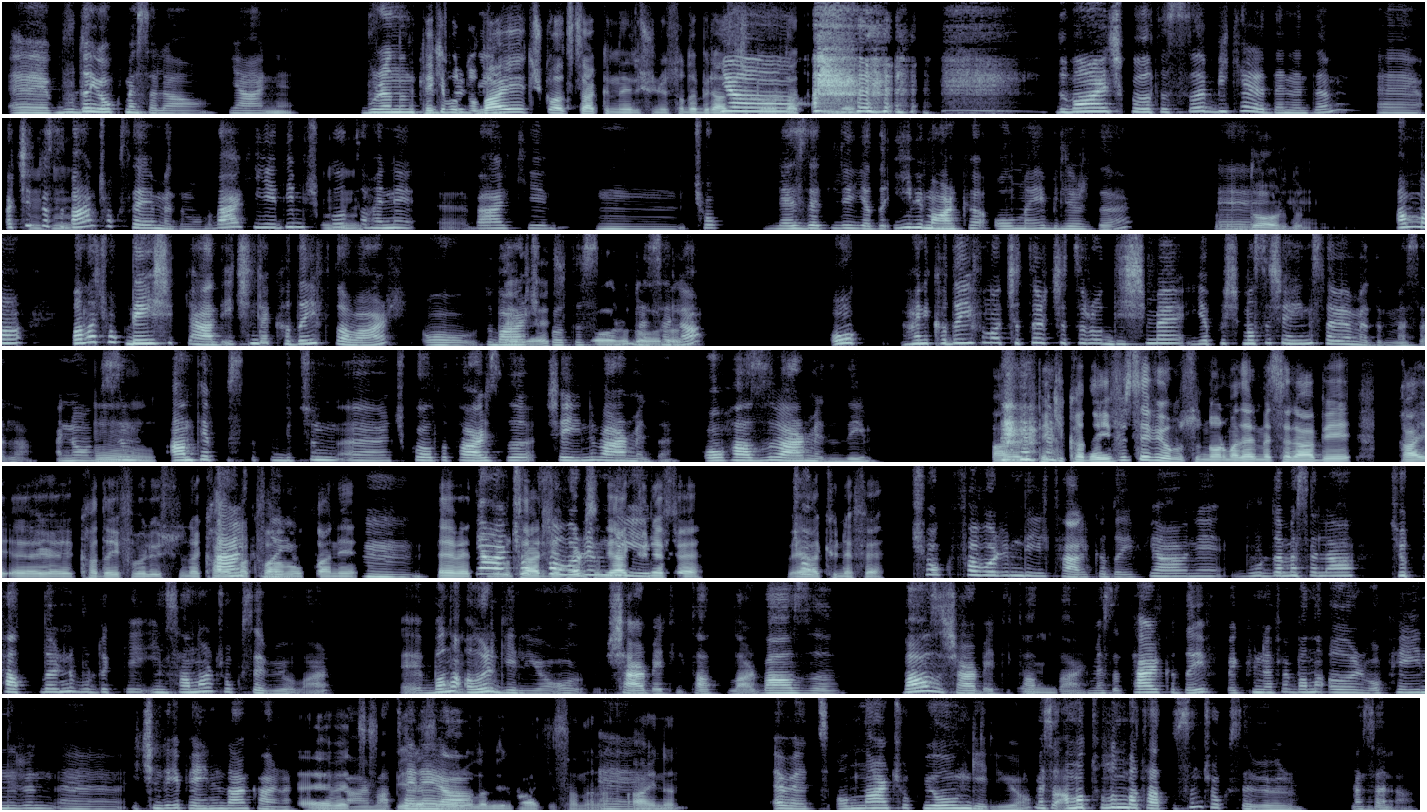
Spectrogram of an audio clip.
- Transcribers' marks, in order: drawn out: "Ya"; chuckle; chuckle
- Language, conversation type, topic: Turkish, podcast, Abur cuburla başa çıkmak için hangi stratejiler senin için işe yaradı?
